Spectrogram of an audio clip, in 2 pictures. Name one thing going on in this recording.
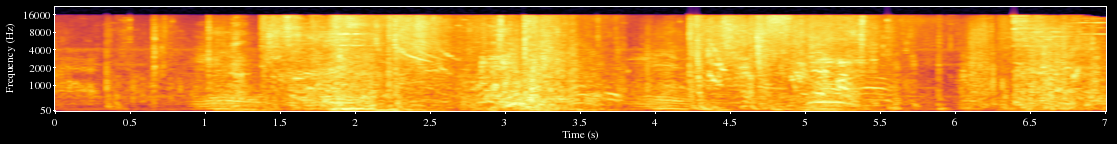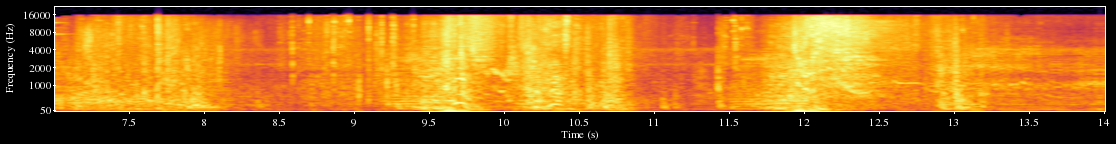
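A large creature roars and growls.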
